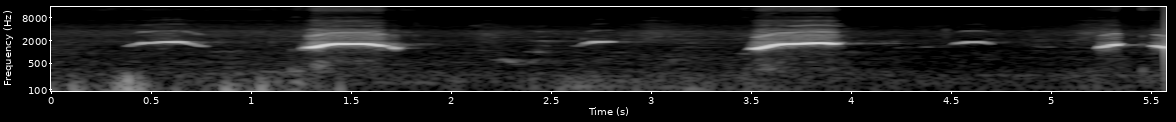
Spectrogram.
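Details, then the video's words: Common myna whistling in alternation: short arched notes trade with louder rising-then-level whistles, repeated about every two seconds, with faint low noise at the start. "shalikh pakhi.talking birds."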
